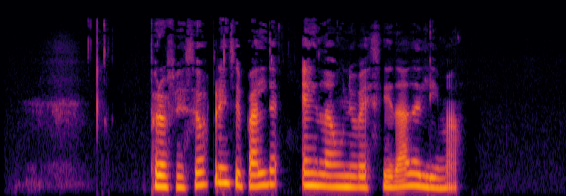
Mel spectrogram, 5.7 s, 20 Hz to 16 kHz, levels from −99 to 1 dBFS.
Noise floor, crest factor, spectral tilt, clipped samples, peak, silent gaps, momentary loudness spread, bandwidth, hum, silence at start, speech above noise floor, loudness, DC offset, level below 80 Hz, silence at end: -79 dBFS; 20 dB; -7.5 dB/octave; under 0.1%; -8 dBFS; none; 6 LU; 10.5 kHz; none; 1.5 s; 55 dB; -25 LUFS; under 0.1%; -74 dBFS; 1.1 s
